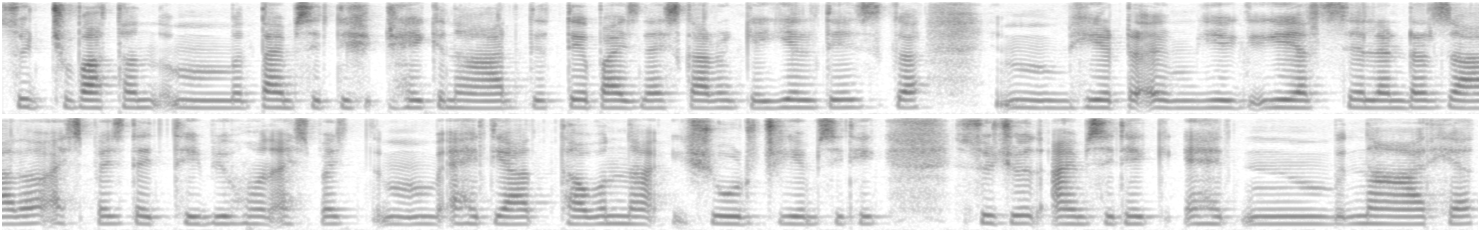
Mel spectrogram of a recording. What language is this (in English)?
Kashmiri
